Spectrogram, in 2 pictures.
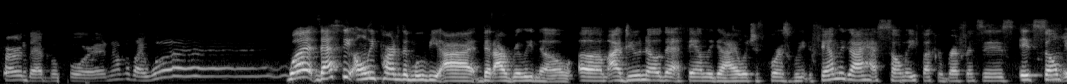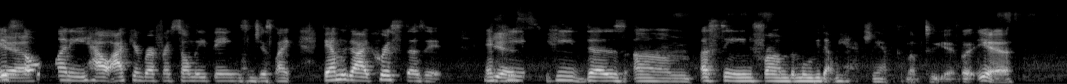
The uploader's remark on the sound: Glitchy AF, apologies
